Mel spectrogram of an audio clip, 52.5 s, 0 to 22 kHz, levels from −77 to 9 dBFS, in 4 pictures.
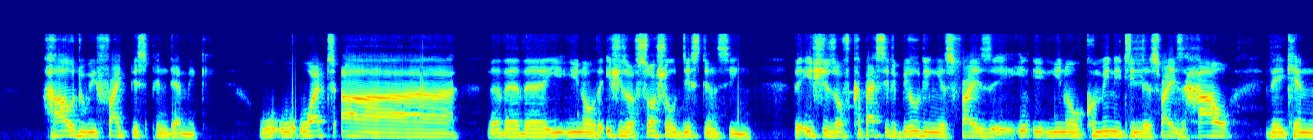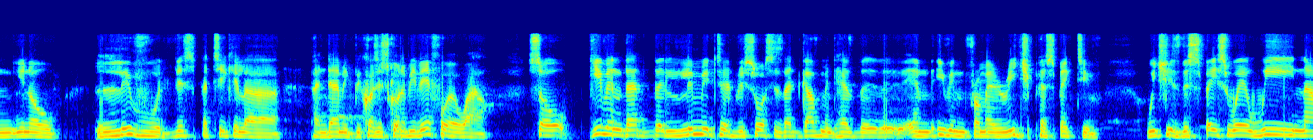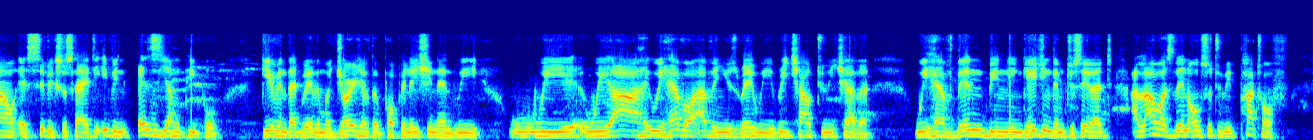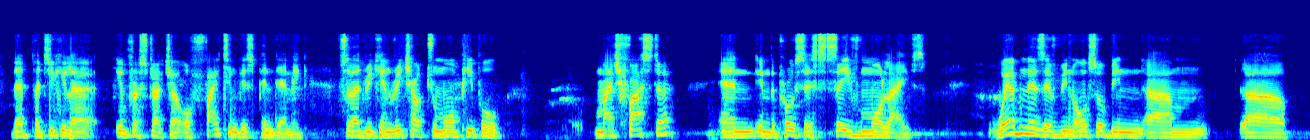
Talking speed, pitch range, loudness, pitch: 175 wpm, 115-135 Hz, -18 LUFS, 125 Hz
